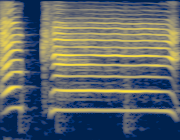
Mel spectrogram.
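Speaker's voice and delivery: put-on very high, loud, happy, grinning child voice.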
